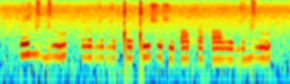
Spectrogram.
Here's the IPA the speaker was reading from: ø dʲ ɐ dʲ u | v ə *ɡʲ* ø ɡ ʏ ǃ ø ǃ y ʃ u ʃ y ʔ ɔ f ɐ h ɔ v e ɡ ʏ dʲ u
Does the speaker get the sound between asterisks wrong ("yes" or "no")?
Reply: yes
